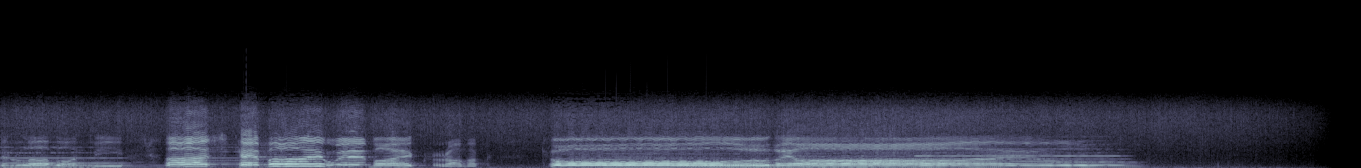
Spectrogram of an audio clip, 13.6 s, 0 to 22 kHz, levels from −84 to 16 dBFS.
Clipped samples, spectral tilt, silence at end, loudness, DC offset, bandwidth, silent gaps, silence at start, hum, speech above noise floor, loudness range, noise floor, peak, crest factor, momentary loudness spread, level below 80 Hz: under 0.1%; -4 dB/octave; 2.25 s; -16 LUFS; under 0.1%; 9.2 kHz; none; 0 s; none; 45 dB; 11 LU; -60 dBFS; -2 dBFS; 14 dB; 16 LU; -52 dBFS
